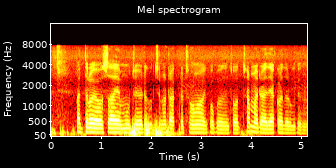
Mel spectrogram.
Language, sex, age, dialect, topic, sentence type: Telugu, male, 18-24, Central/Coastal, agriculture, question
